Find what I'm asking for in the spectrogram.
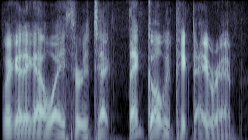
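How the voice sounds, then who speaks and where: A man with a deep, low voice, chatting in a laid-back way on a gaming stream. He explains the game to his friends casually. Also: animated, a little fast, clean tone, dry recording, clean studio sound. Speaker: stream co-host.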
